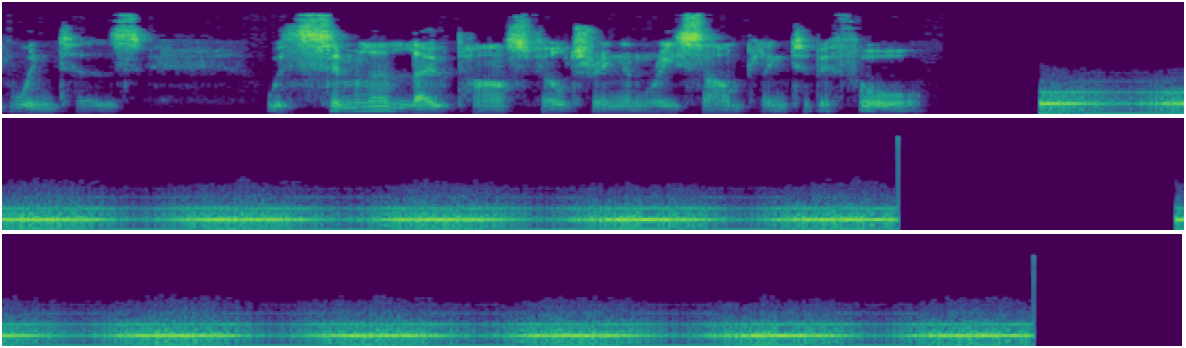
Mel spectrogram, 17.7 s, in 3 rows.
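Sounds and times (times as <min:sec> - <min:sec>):
speech: 0:00.0 - 0:06.2
sonified solar PV generation data hum: 0:05.2 - 0:10.4, 0:11.8 - 0:17.0.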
